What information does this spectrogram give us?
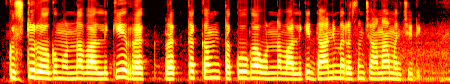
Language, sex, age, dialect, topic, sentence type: Telugu, female, 18-24, Southern, agriculture, statement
